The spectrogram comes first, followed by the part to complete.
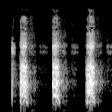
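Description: A dog barking three times in a row, evenly spaced about two thirds of a second apart.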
